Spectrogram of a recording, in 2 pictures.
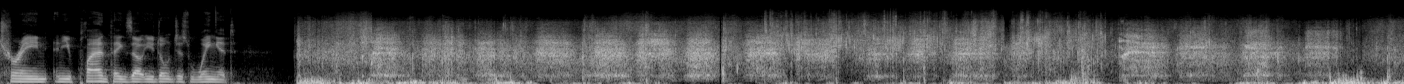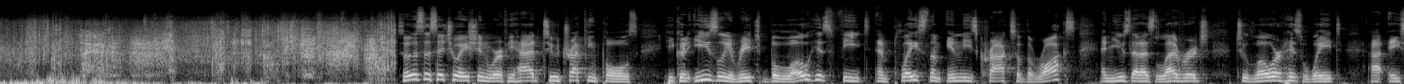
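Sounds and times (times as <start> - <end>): person breathing: 2.4 - 17.4, 20.4 - 20.7, 24.8 - 25.1, 26.2 - 26.4, 27.5 - 27.8
wind rumble on microphone: 3.0 - 6.4, 9.0 - 11.7, 12.4 - 16.8
hands and shoes scuffing rock: 5.8 - 11.2.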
